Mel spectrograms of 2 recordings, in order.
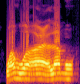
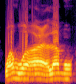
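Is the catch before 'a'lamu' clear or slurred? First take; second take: slurred; slurred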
